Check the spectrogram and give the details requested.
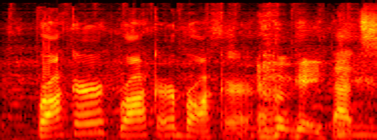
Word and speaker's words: Broucher: It is pronounced Brocker. Brocker.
